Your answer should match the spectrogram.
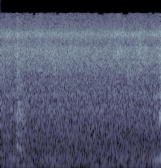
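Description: Lard sizzling steadily on a hot steel plough-disc griddle over a gas burner, with one light tap of a metal spoon on the disc about a quarter second in.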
